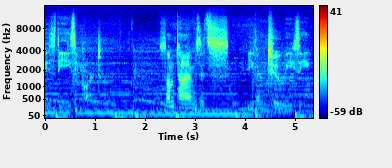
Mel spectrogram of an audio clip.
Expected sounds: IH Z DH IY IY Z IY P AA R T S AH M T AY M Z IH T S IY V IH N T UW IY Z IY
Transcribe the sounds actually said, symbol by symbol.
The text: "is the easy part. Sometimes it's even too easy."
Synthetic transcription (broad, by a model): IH Z DH IY IY Z IY P AA R T S AH M T AY M Z IH T S IY V IH N T UW IY Z IY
